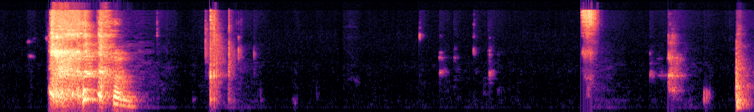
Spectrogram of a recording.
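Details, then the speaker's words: One strong harsh cough followed by short throat-clearing sounds in a quiet room while the speaker complains about the voice during a live show; cough with throat clearing. "Because my voice sounding like this is really bothering me."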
